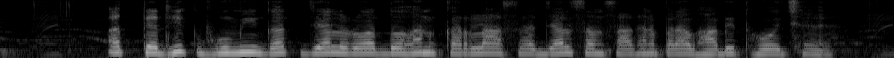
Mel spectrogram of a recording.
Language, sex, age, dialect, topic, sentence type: Maithili, female, 25-30, Angika, agriculture, statement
